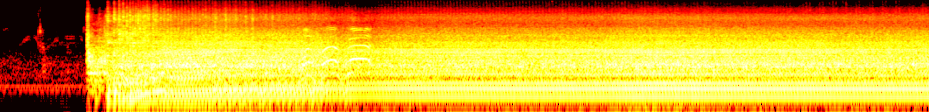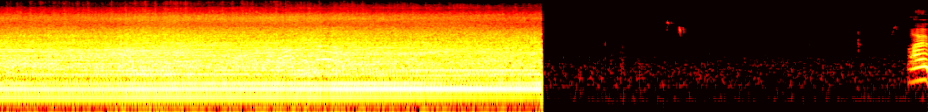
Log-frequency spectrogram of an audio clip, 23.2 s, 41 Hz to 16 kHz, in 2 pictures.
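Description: Engine of an old Craftsman L9 riding lawnmower fires up, then runs loud and steady at a constant idle-like drone for about seventeen seconds before cutting off abruptly into near silence.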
